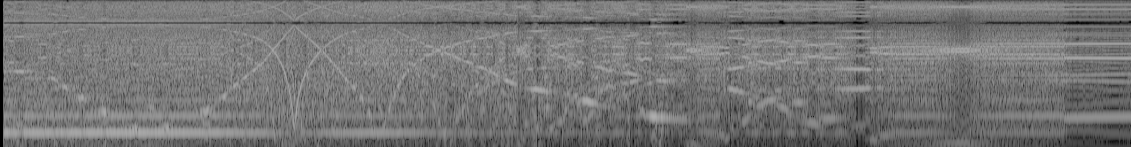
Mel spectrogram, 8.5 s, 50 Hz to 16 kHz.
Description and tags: Radio Glitch SFX
8-Bit, broken, C64, distort, error, Glitch, Lo-Fi, machine, program, radio, robot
